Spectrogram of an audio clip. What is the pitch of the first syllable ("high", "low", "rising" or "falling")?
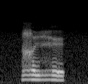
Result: low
